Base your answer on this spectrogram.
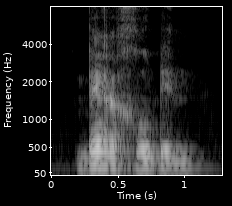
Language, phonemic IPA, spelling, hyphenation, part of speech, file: Dutch, /ˈbɛr.xoːˌdɪn/, berggodin, berg‧go‧din, noun, Nl-berggodin.ogg
- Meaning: mountain goddess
